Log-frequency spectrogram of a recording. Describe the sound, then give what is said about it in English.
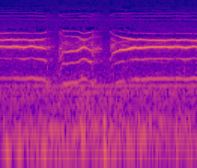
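A toy monkey, called the anxiety-producing monkey, at the Shanty of Misfit Toys in the Art Shanty Projects, lets out a weird, shrill electronic screech, a sustained high-pitched wail that wavers and dips twice before holding steady, with no talking over it. “And then there's a monkey that has a really weird screech to it.”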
